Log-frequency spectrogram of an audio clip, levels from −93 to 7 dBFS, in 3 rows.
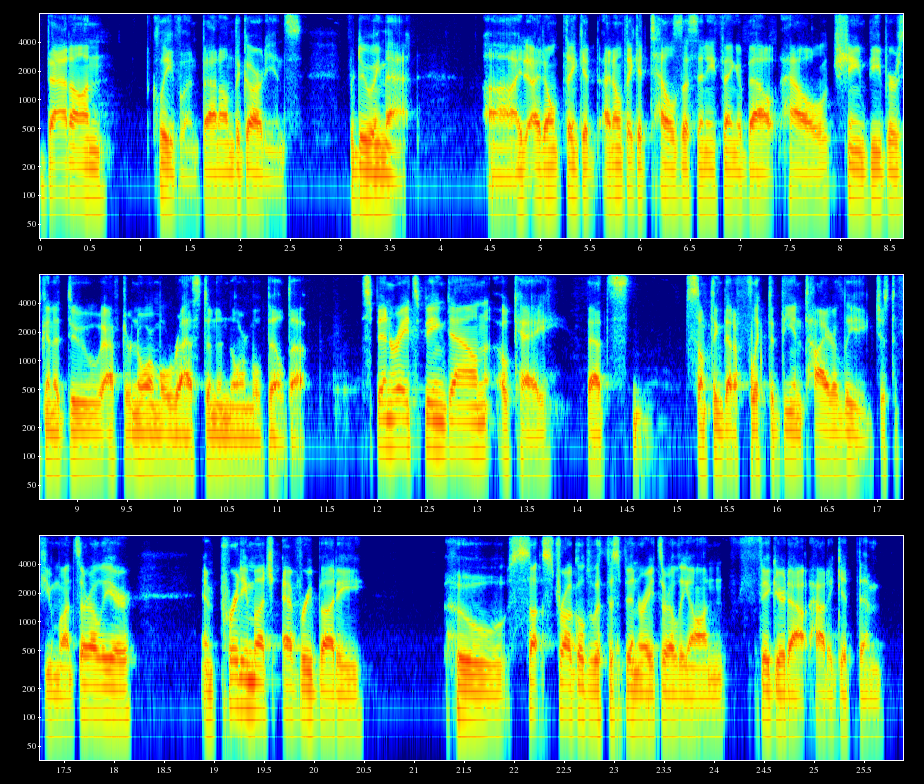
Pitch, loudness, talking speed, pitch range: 95 Hz, -19 LUFS, 170 wpm, 85-105 Hz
